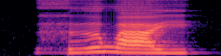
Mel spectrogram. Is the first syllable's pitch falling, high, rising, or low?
rising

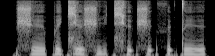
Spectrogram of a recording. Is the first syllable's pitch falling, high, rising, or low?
low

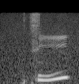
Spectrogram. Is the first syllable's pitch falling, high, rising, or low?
rising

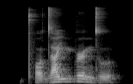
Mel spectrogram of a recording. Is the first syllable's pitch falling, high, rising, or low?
low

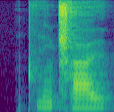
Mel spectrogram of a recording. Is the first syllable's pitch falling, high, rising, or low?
high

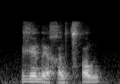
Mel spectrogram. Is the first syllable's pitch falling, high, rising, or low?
high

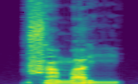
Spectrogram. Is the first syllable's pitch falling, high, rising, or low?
high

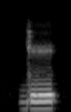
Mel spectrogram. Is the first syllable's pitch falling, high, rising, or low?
high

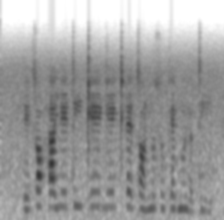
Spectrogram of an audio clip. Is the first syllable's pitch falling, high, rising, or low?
low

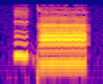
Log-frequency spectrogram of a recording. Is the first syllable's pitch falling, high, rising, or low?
high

